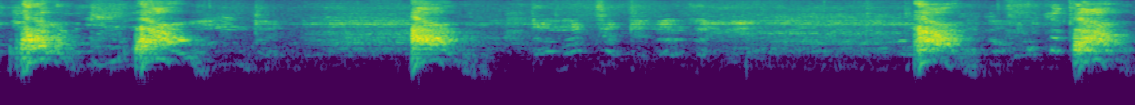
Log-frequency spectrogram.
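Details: Maltese dog battling a duck toy, giving five sharp, bursting barks spaced irregularly over about five seconds, each a short broadband yap with a quieter room background between them.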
